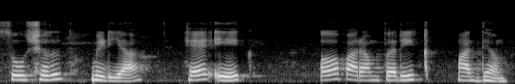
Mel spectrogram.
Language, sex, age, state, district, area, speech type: Goan Konkani, female, 18-30, Goa, Ponda, rural, spontaneous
